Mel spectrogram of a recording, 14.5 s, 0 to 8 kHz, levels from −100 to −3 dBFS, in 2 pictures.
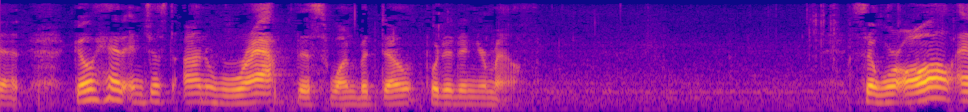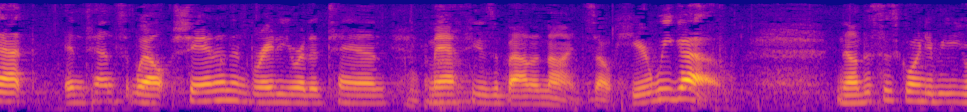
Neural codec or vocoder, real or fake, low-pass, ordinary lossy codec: none; real; 7.2 kHz; MP3, 32 kbps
